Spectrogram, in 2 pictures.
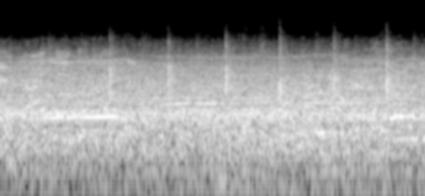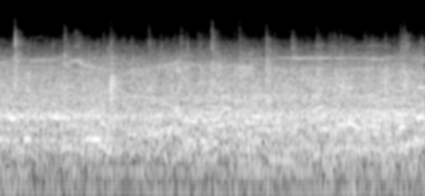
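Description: Ballpark crowd: a steady din of many people talking at once in the stands, with scattered sharp claps or knocks.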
